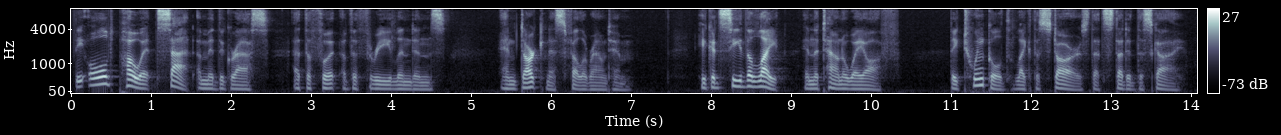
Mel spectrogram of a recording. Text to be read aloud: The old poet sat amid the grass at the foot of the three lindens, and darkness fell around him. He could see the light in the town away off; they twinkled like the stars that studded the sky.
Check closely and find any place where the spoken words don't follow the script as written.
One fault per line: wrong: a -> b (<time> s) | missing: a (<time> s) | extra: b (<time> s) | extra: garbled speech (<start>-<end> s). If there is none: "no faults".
no faults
